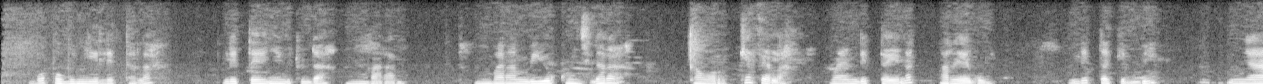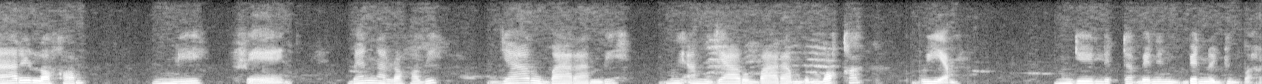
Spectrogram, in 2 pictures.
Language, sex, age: Wolof, female, 36-49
